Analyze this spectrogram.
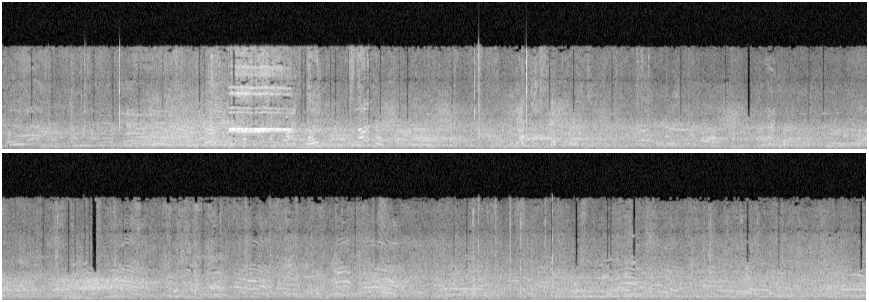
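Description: A large stadium crowd cheers and shouts throughout.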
